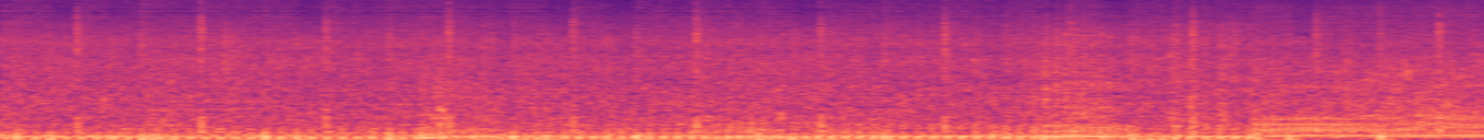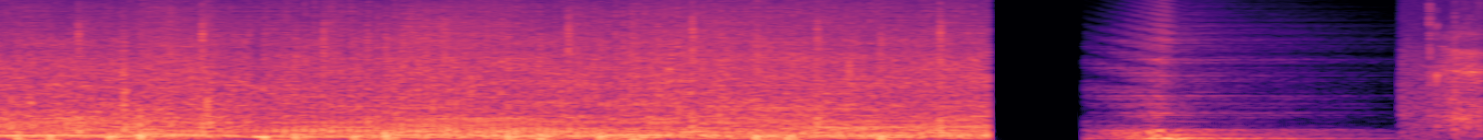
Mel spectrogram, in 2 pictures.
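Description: A Yamaha Wolverine R-Spec side-by-side churns over rough off-road terrain with a loud, continuous engine roar and rushing wind, then a sudden cut to a brief quieter passage before the noise returns.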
